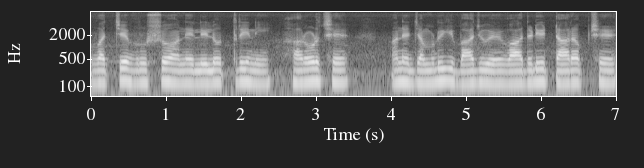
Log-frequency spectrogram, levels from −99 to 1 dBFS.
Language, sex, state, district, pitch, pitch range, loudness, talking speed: Gujarati, male, Gujarat, Valsad, 130 Hz, 125-135 Hz, -15 LUFS, 105 wpm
